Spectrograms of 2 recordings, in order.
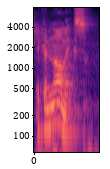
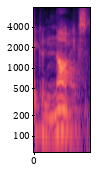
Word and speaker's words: economics: So I divide into syllables. Eco, no, mix. So mix is the end. Okay, so what do I take? I take what's before it. I take the stress in here.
